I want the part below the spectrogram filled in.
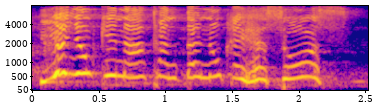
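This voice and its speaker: Filipino lady pastor, really high voice, emotional preaching, sings bits of hymns. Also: unhurried, a crowd in the background. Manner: emotional, breaks into song. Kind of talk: sermon.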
